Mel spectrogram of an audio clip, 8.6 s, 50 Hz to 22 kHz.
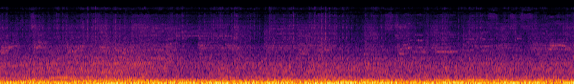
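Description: Porsche 964's air-cooled 3.6-litre flat-six running steadily at a light cruise, heard from inside the cabin over road noise.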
